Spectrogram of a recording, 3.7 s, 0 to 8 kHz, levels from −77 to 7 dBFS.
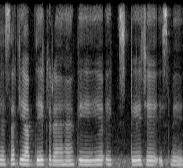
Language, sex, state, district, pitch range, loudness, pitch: Hindi, female, Uttar Pradesh, Jyotiba Phule Nagar, 190-205 Hz, -14 LUFS, 200 Hz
